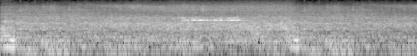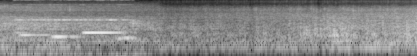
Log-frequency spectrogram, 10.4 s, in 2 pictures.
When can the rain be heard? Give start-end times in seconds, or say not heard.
0.0-10.3.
